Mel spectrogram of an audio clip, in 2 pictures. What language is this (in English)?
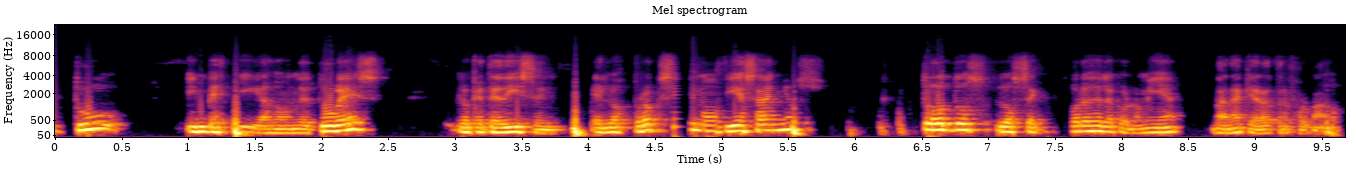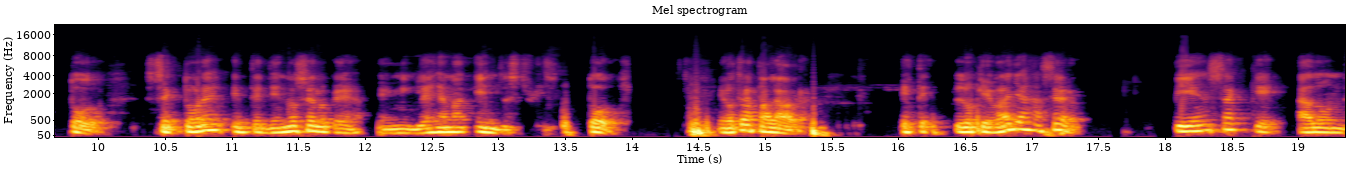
Spanish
